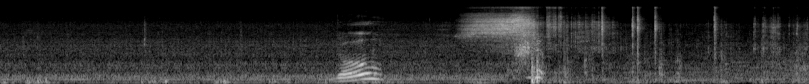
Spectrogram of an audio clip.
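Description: Two Beyblade launchers ripped at once about five seconds in, a loud rasping zip lasting under a second, followed by the spinning tops landing and clacking against each other and the plastic stadium in scattered sharp clicks.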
